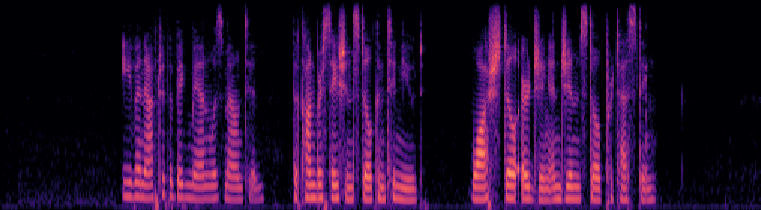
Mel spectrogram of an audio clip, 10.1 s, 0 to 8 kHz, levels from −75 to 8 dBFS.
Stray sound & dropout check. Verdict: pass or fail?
pass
